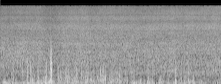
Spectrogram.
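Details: Strong wind buffeting the microphone over rolling surf on Hatteras Island, with no animal calls audible.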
